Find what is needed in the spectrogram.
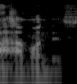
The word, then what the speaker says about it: Bahamondes: The H is silent. – Correct. – Bahamondes. – See, I said it more of like a Spanish way, though. You know, so that's what I get. You know, you injected the H, and that is where you faltered.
